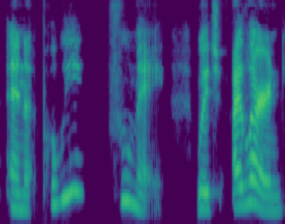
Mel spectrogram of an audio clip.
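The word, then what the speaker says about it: Pouilly-Fumé: Blanc from s and poy fum which I learned you do not pronounce the two L's in poy fum it looks like p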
